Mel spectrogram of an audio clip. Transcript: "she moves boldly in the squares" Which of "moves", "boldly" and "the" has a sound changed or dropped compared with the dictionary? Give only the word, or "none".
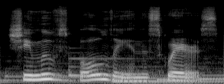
none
